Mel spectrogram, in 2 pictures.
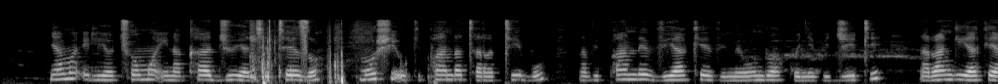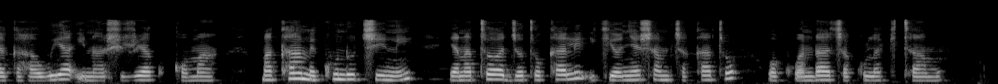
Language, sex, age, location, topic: Swahili, female, 25-35, Mombasa, agriculture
